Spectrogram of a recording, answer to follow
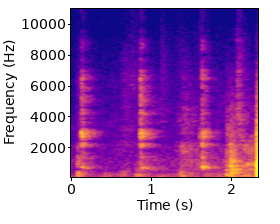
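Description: Metronome clicking at a steady beat, a little under 80 beats a minute, with each tick a short, bright click.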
